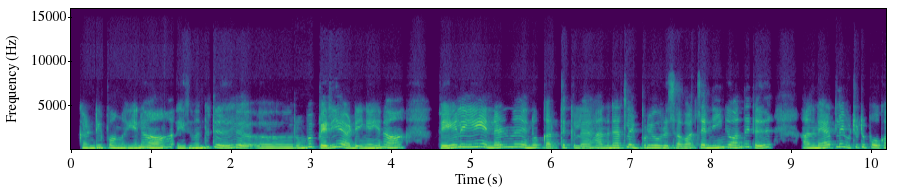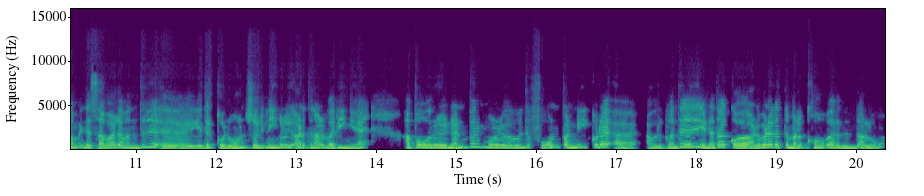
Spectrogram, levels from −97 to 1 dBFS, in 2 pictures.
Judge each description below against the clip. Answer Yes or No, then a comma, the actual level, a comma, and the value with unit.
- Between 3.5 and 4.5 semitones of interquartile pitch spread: No, average, 3.0 semitones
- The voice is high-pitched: Yes, very high, 255 Hz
